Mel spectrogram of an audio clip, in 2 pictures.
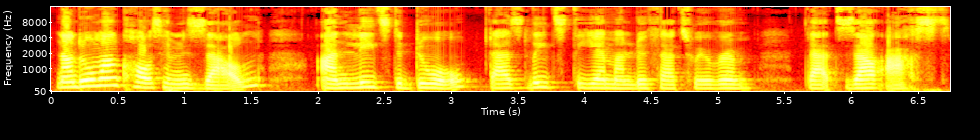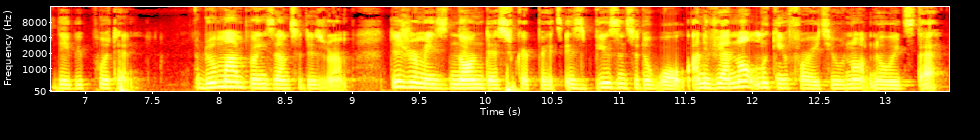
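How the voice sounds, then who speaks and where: A woman's voice: lowish voice, normal speed, creaky. A woman casually retelling a fantasy novel's story, chatting to her listeners with offhand asides. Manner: chatty, conversational, talks to listeners. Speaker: book recap narrator.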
